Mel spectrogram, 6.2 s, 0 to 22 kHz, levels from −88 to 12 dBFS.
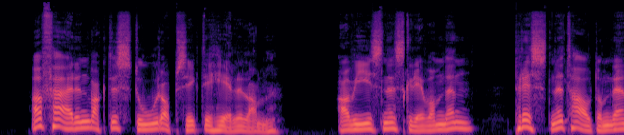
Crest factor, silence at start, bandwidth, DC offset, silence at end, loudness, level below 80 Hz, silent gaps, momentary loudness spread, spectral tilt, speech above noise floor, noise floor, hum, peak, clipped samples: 16 dB; 0.3 s; 19 kHz; under 0.1%; 0 s; -22 LUFS; -44 dBFS; none; 6 LU; -5.5 dB/octave; 53 dB; -74 dBFS; none; -6 dBFS; under 0.1%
